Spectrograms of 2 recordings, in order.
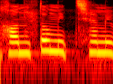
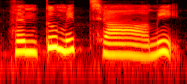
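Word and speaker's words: হন্তুমিচ্ছামি: আর ত আছে তো এটা অনেকেই হন্ত ইচ্ছামি বলে কিন্তু হন্ত ইচ্ছামি বললে হবে না এখানে উকার আছে হান্তু হান্তু মিচ্ছামি এই লাইনে শুধু ছাতে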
